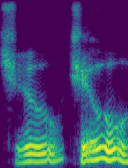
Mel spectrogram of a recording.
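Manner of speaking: soft, spooky, spectral ghost voice. Announcing the Polar Depress train, sounding like the Ghost of Christmas Past. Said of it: "You sound like the ghost of Christmas past".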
